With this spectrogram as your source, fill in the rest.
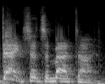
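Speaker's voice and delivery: ordinary delivery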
